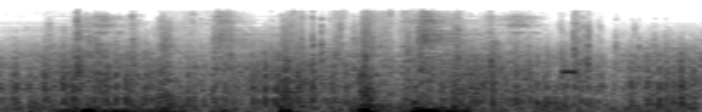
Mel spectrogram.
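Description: A heavy wooden door thuds and creaks open.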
